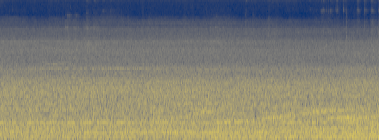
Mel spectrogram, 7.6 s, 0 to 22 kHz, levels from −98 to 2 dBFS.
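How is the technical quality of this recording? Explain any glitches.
The recording has one fault, a doubled audio track that runs through the whole clip. A second, slower capture path or an out-of-step edit has likely mixed the same sound in twice. A full-band copy, about 5 dB quieter, trails every event by roughly 150 ms, giving a dry, flamming slapback with no decay or room colour.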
